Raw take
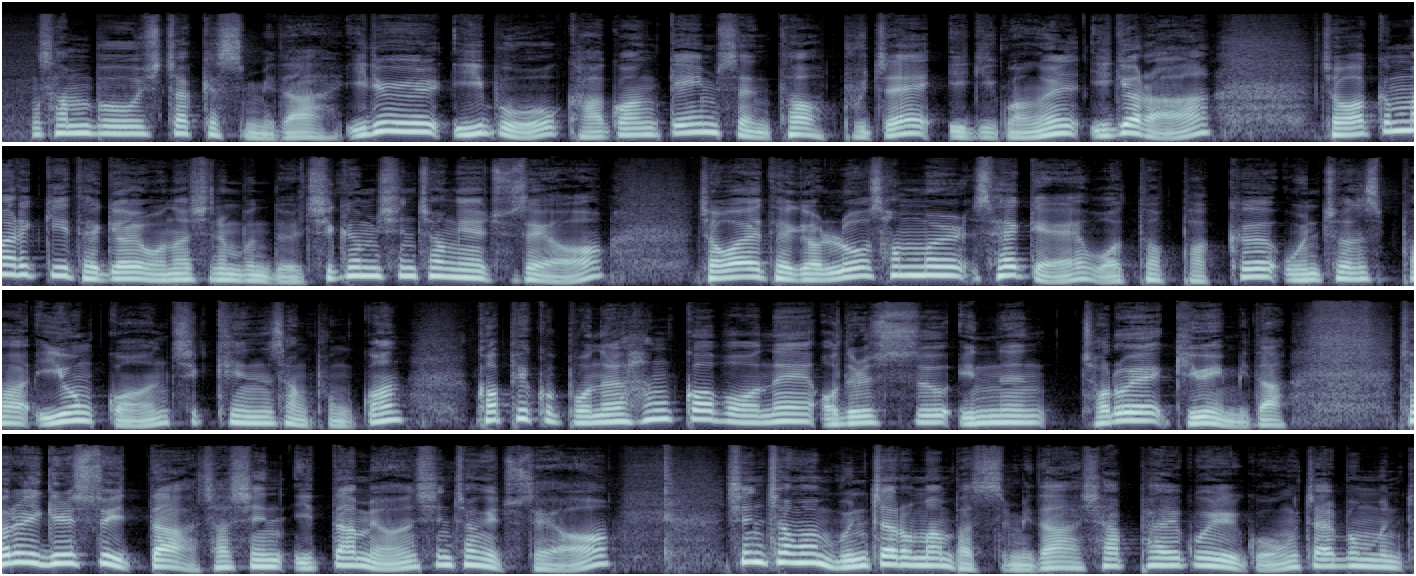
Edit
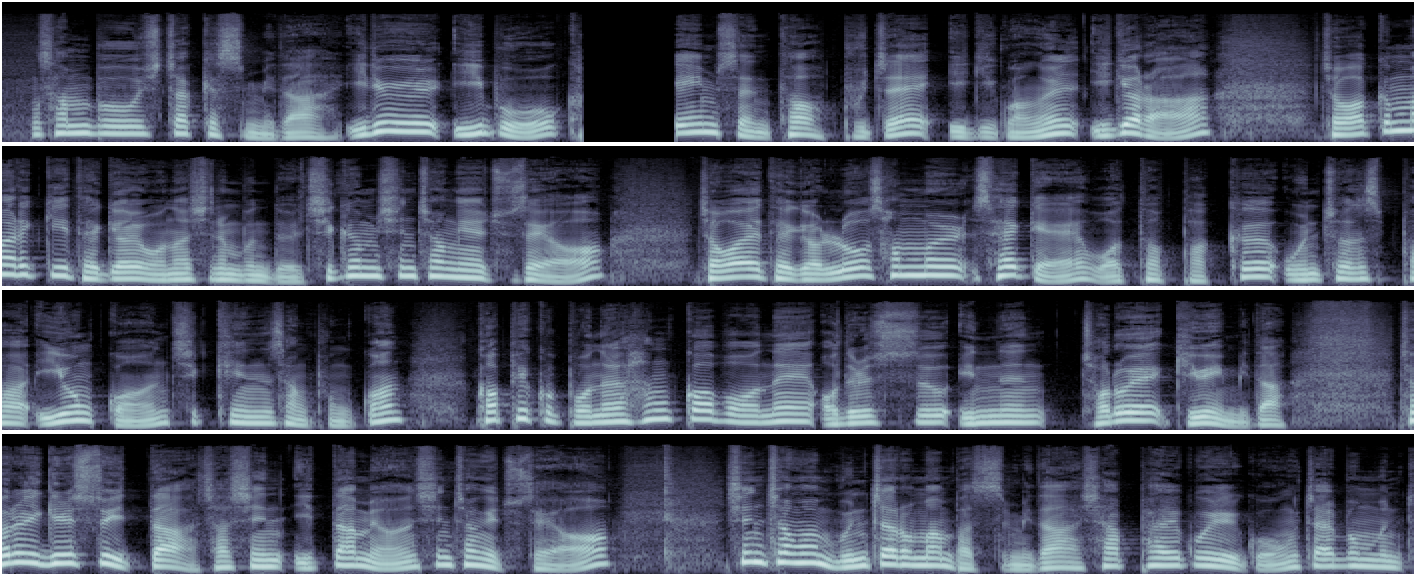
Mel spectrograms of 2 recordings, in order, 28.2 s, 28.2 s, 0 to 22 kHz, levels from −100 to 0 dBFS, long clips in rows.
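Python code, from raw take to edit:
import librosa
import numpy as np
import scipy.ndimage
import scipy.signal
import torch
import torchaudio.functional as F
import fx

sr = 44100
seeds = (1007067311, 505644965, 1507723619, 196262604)

y = fx.edit(x, sr, fx.silence(start_s=2.9, length_s=0.47), tone=tone)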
